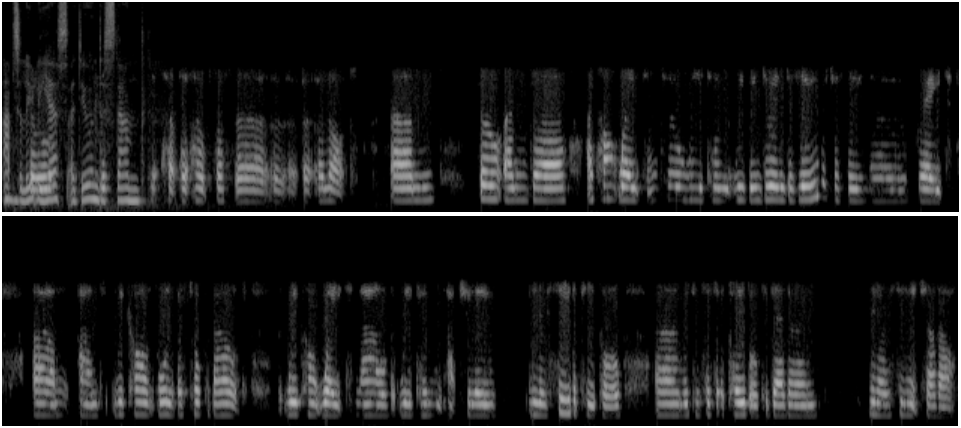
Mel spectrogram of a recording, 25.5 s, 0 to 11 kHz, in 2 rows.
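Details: Aphasia in an adult woman after a stroke in 2019; her main difficulty is processing what she hears rather than producing words, and she could not speak at all at first.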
